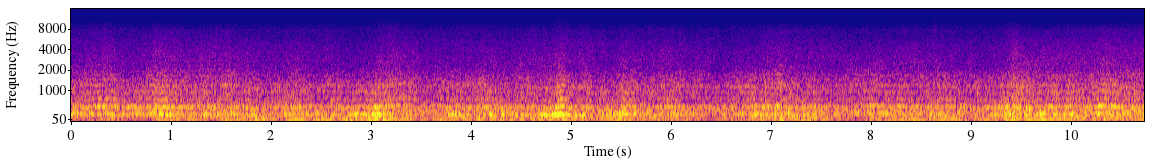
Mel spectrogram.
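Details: Steady hum of a highly active honey bee hive, the third on a row of hives, with bees entering and leaving; droning buzz holds level throughout, small swells around three and five seconds.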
